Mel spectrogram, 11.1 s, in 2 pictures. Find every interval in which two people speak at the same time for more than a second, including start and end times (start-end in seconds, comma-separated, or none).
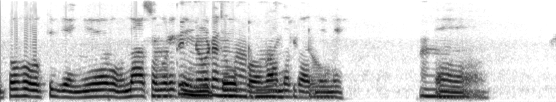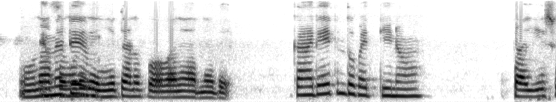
1.6-3.2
